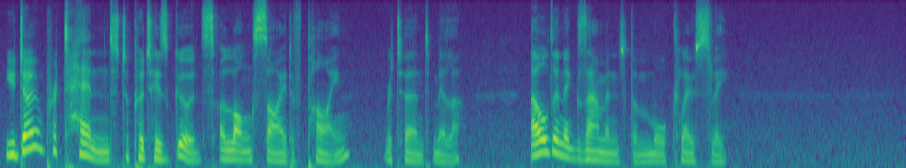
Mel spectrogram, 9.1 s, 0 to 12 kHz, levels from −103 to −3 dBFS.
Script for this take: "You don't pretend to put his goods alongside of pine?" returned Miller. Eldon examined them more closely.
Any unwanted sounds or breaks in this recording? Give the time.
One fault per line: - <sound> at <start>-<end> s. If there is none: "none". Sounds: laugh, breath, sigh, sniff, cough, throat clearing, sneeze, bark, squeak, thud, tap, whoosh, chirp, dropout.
none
